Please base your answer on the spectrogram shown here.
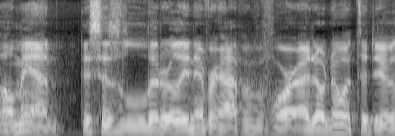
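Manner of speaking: plain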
